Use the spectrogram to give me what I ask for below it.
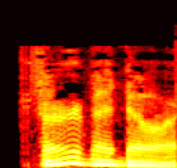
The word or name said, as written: fervidor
